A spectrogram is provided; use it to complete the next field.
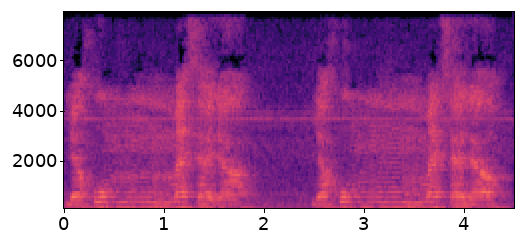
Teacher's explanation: Cara bacaannya ialah memasukkan bunyi mim ke dalam mim yang berbaris serta dengung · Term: idghamislain, idgham mislain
